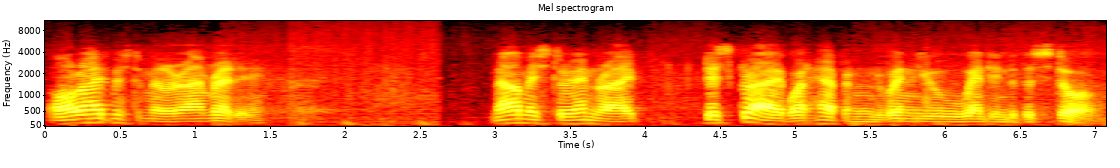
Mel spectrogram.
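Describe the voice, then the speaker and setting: A man playing a calm, methodical doctor in a 1940s radio drama, formal and polite. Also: low voice, moderate pace, close to an everyday voice. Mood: calm, clinical. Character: calm, methodical male doctor, clinical expert. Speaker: lie detector specialist. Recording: dull old 1940s radio broadcast.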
